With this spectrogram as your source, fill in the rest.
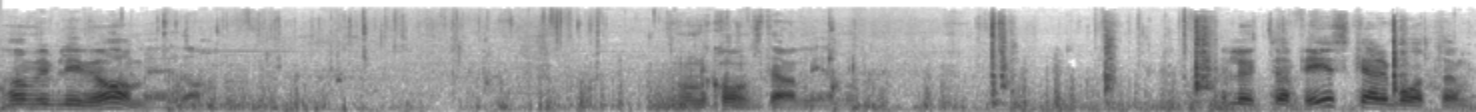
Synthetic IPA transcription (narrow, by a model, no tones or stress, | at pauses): haɾvɪbliːvɪt̪ɑvmḛɪd̪ɑ̰ː | hɔnkʰɔnst̪ɪa̰nlḛːd̪nɪŋ | alɵk̚t̪ːafɪskhæːɾɪboːt̪ən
